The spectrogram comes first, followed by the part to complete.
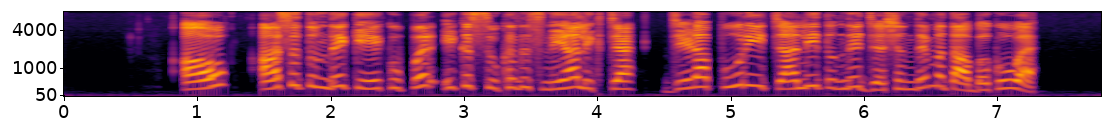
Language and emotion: Dogri, happy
